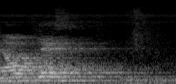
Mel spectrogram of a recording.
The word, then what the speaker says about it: doubtless: Promising market, एक खरीदार, डाउटलेस, DOUBTLESS, डाउटलेस, बी नहीं पढ़ा जाएगा, साइलेंट, डाउटलेस।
